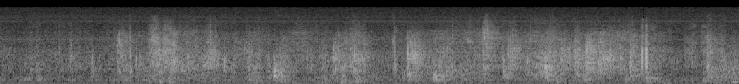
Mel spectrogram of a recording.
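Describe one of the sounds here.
A man speaks quietly in the distance.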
